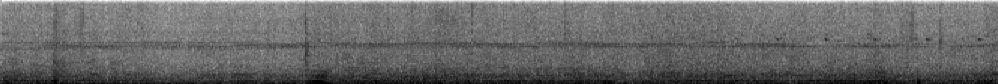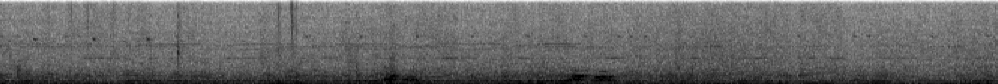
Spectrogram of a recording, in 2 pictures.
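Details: Busy honey bees foraging in autumn to gather food for overwintering; a constant low buzzing drone fills the recording, steady in pitch, with brief faint tonal blips in the second half.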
